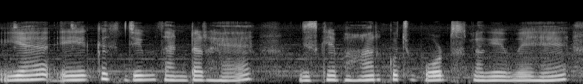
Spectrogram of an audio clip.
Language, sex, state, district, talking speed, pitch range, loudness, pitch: Hindi, female, Uttar Pradesh, Saharanpur, 125 wpm, 190-210 Hz, -16 LUFS, 205 Hz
